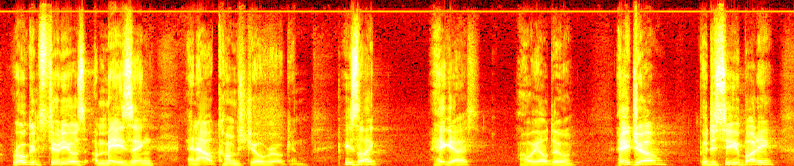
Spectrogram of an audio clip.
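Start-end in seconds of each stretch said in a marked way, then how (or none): 4.3-7.7 put-on calm, flat voice. Retelling a studio visit, imitating the host's greeting: stoic, calm tone. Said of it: "not excited, but not, like, down".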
